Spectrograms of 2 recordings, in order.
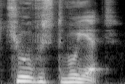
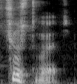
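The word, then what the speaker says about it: чувствует: Chuvstvuyet Just notice that you do not pronounce chuvstvuyet. You pronounce chuvstvuyet.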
